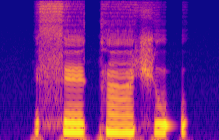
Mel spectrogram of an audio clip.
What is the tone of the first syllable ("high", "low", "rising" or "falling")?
high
